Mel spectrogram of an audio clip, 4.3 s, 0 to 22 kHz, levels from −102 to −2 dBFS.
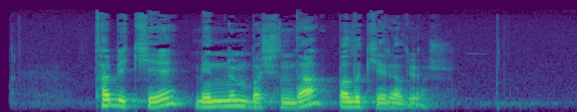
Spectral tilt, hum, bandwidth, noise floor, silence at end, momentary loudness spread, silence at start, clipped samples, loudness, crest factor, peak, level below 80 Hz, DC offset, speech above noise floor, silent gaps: -6.5 dB/octave; none; 15 kHz; -66 dBFS; 1.05 s; 6 LU; 0.7 s; under 0.1%; -25 LUFS; 20 dB; -6 dBFS; -74 dBFS; under 0.1%; 42 dB; none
